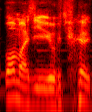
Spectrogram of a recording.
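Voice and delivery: ordinary talk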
